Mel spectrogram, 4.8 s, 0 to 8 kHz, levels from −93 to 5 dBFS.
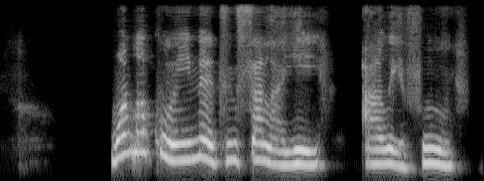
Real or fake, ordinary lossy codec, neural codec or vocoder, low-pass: fake; none; codec, 16 kHz, 1.1 kbps, Voila-Tokenizer; 7.2 kHz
